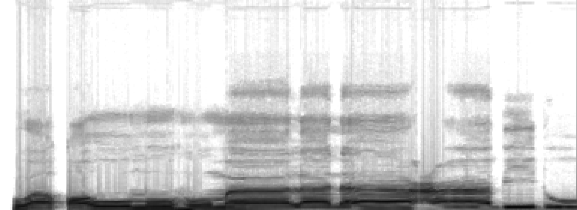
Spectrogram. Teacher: Abidun ini panjangkan 4 harokat. Bisa 2, bisa 4, bisa juga 6. Kalau dia waqaf. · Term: mad arid lisukun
